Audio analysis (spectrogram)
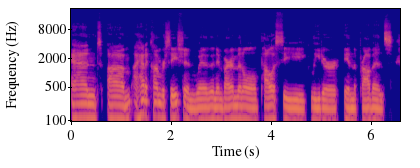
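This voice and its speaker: With an ordinary speaking voice, a man talks at a fairly slow pace and fairly low pitch, the sound dry and close with no echo in a very clean recording with a silent background. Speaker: history professor. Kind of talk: interview.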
